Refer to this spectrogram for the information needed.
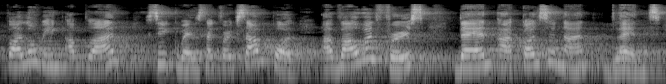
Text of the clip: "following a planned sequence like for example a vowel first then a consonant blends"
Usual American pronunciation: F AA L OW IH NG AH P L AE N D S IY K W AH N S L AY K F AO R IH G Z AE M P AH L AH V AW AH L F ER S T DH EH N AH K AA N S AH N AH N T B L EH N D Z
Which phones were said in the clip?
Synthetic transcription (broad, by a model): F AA L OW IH NG AH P L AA N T S IY K W AH N S L AY K F AO R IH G S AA M P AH L AH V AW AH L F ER S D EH N AH K AA N S AH N AH N T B L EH N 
